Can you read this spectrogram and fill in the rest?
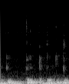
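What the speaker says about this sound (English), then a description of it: "the first line of that file, we will type as node" Several quick, close keystrokes on a computer keyboard, a short burst of crisp clicks typing a line into a .gitignore file.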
